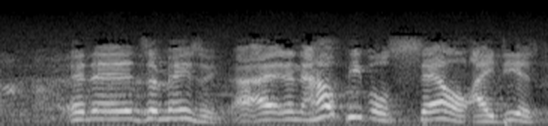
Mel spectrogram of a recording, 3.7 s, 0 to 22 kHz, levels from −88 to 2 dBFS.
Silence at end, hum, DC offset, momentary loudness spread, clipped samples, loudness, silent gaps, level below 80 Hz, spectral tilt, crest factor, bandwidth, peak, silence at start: 0 s; none; under 0.1%; 8 LU; under 0.1%; -22 LUFS; none; -54 dBFS; -5 dB/octave; 16 dB; 13 kHz; -6 dBFS; 0 s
